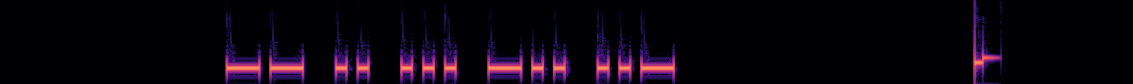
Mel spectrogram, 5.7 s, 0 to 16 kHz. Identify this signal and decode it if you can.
Morse code, heard as a keyed tone, about 22 wpm, 700 Hz. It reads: MISDU
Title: Code Groups - 5 Letters - 22wpm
